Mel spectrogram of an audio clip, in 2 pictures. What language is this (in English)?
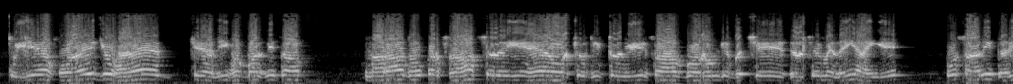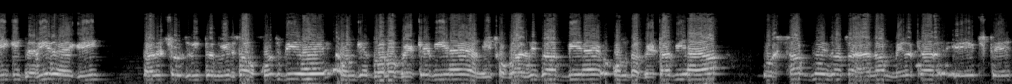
Urdu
